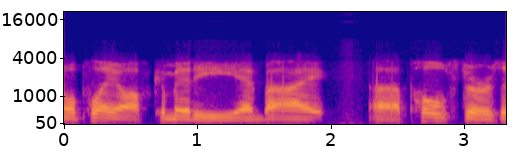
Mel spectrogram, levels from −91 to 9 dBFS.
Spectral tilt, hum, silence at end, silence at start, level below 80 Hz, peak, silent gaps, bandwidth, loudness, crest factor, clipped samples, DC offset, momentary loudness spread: -8 dB/octave; none; 0 s; 0 s; -64 dBFS; -6 dBFS; none; 4.8 kHz; -21 LUFS; 14 dB; under 0.1%; under 0.1%; 4 LU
